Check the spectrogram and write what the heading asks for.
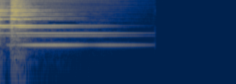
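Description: A notification-bell ding sound effect, struck once and ringing with several clear, bell-like tones that fade and cut off about a second and a half in.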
